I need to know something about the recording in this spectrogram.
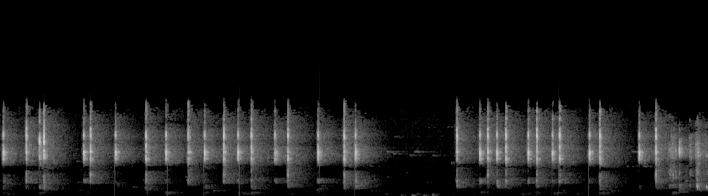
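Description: Computer mouse button clicking repeatedly, sharp and light, about two to three clicks a second with some quick doubles and a short pause a little past halfway, as strokes are dabbed with an eraser brush in Photoshop.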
